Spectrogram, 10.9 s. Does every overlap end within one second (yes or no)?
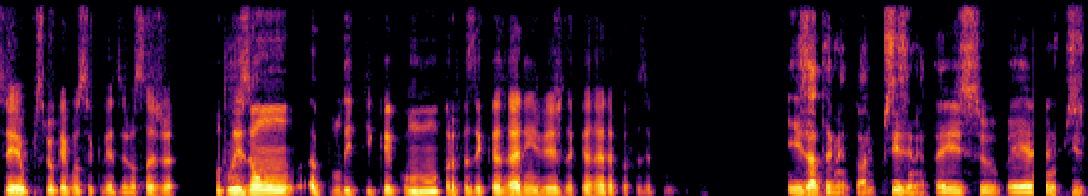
yes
